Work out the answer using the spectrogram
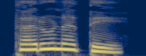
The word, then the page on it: ದಾರುಣತೆ: dāruṇate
